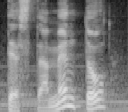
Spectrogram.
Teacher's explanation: put the emphasis of pronunciation on the penultimate or second to last syllable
